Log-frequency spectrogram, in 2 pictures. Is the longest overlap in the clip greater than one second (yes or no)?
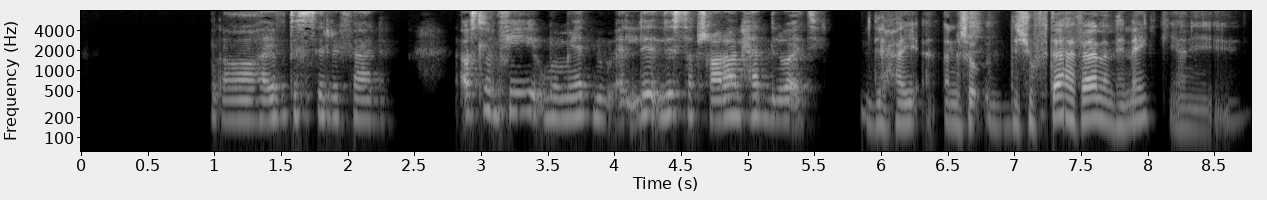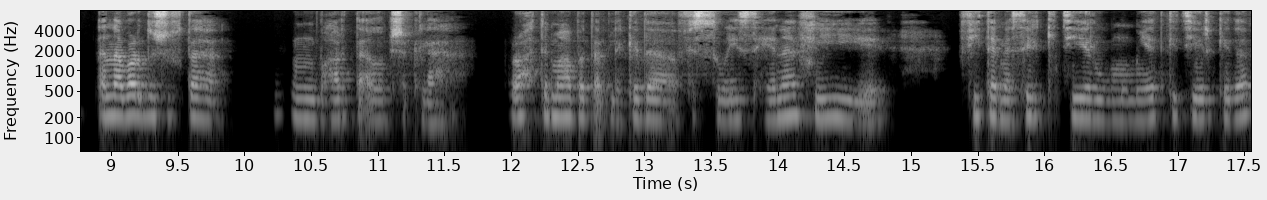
no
